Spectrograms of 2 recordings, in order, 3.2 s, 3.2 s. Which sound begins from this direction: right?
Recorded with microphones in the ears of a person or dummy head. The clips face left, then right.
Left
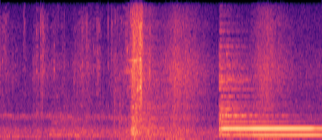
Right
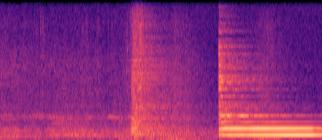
A guitar, at 2.2 s.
